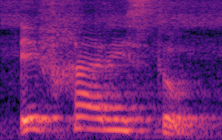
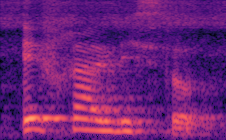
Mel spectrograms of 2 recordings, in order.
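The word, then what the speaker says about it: ευχαριστώ: donc il vaut mieux le connaître celui-ci, c'est Efraristo. Efraristo. Et si vous voulez dire merci beaucoup, attention, préparez-vous, je vais essayer de vous le faire doucement. Efraristo para poli.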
